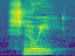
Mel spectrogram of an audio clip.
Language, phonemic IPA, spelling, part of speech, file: Dutch, /snuj/, snoei, verb / noun, Nl-snoei.ogg
- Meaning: inflection of snoeien: 1. first-person singular present indicative 2. second-person singular present indicative 3. imperative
